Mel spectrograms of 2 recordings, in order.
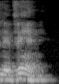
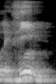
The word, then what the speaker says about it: Levene: Bom, e o último teste que a gente tem é o teste de homogeneidade de variâncias de Levene, ou Levine, né, se você pronunciar em inglês, certo?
